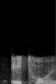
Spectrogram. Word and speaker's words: atoi: positive integer so atoi a toy if you want to pronounce it ascii to end you're going to take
